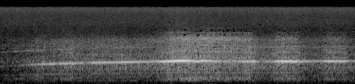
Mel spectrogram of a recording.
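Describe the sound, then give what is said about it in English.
A small hand vacuum cleaner runs steadily over a coat, its high motor whine and airy rush swelling and dipping slightly as it moves across the fabric, with no one talking. “what's the point of going over that coat with a hand vacuum?”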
